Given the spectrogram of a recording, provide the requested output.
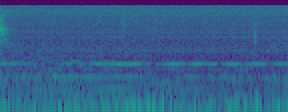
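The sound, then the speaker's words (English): A steady wash of rain spitting against a window pane on a cold morning, a continuous soft hiss with scattered light taps and a faint low hum underneath, no voices. “On a cold morning. Rain spitting against the window.”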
